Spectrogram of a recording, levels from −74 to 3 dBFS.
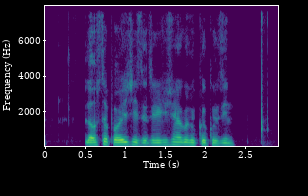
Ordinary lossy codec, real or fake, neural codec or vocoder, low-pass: none; fake; codec, 16 kHz, 6 kbps, DAC; none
